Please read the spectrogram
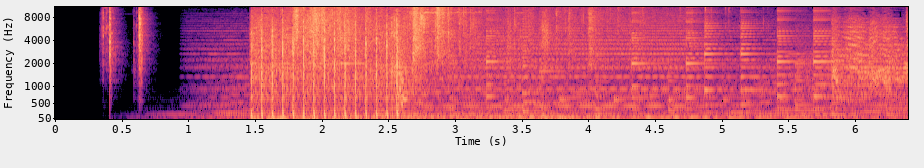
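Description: Two sharp clicks, then a rising swell and a burst of automatic gunfire, about a dozen rapid shots in a second, followed by music with a steady beat.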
